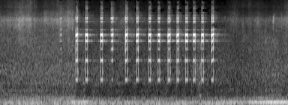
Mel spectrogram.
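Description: A metal detector beeps in quick, steady pulses.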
